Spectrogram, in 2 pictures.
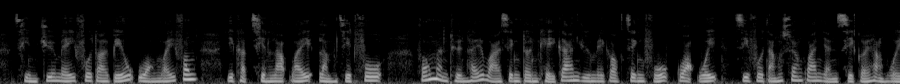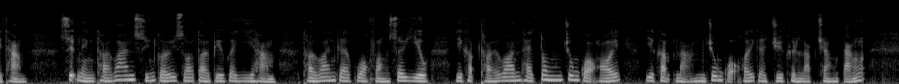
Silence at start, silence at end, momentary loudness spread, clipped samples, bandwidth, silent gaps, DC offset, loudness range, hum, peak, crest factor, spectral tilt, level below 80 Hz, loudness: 0.15 s; 0.15 s; 5 LU; under 0.1%; 11.5 kHz; none; under 0.1%; 1 LU; none; -12 dBFS; 16 dB; -7 dB/octave; -54 dBFS; -28 LUFS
